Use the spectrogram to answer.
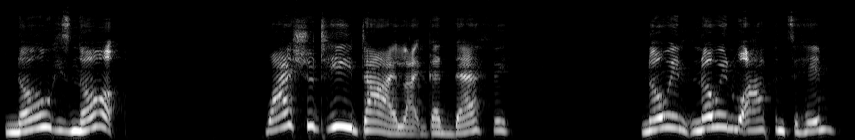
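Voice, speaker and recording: A woman's voice: high voice, sing-song, a little slow. A British woman talking casually to camera in a rambling opinion monologue, with many restarts, growing emphatic and insistent as she argues. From Britain. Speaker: vlogger.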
